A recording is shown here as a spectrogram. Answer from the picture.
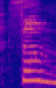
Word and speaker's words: thumb: for mm okay so it's just making that MM sound of course you don't say mmm but we always joke in classic oh my thumb but look at my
